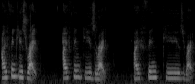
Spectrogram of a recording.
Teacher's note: at the end of the word right, there's no T sound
